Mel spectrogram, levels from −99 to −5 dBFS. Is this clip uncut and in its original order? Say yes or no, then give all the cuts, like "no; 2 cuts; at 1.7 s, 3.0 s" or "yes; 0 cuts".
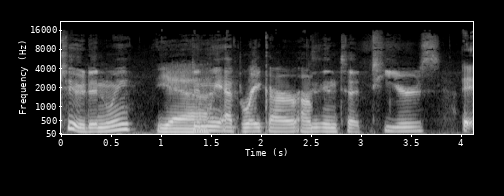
no; 2 cuts; at 1.8 s, 2.5 s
